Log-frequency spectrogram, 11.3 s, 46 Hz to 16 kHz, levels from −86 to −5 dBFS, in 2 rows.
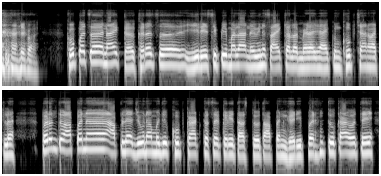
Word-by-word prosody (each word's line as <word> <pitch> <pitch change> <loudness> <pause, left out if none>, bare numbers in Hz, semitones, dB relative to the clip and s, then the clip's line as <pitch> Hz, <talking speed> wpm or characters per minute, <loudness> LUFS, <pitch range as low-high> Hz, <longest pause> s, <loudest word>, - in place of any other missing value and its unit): अरे, 160 -1 -1
वाह! 140 -4 -5 0.5
खूपच 235 +6 0
अ, 245 0 +5
नाही 225 +2 +2 0.3
खरंच 210 +3 -1
अ, 205 - +4 0.3
ही 165 +1 0
रेसिपी 185 +3 +1
मला 195 0 +1
नवीनच 185 +2 0
ऐकायला 170 +1 0
मिळाली 165 0 +2
ऐकून 165 +2 -1
खूप 185 +2 -3
छान 180 -1 -1
वाटलं 175 +1 +1 0.4
परंतु 260 +3 +1
आपण 260 +3 0
अ, - - +3 0.3
आपल्या 215 +3 0
जीवनामध्ये 205 0 +1
खूप 200 -1 -2
काटकसर 190 0 -1
करीत 180 -2 0
असतो 160 +1 0
तर - - +1
आपण 155 +1 -2
घरी 150 +2 0
परंतु 195 +3 0
काय 205 0 +1
होते 200 +1 +2
190 Hz, 170 wpm, -11 LUFS, 170-205 Hz, 0.5 s, अ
